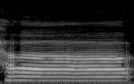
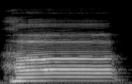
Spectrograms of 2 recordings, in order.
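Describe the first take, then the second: First: ہا breathed from the middle of the throat. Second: ہا pushed from the bottom of the throat, louder; ہا from the base of the throat; deep-throat ha. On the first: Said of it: "middle part of the throat". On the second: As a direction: breathe ہا up from low in the throat. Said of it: "bottom the throat". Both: Shown as a demonstration.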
